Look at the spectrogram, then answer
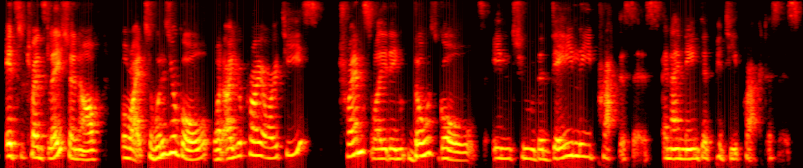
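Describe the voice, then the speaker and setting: This woman speaks with a German accent and lively intonation. Her pace is fairly slow. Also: medium pitch for a woman. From Germany. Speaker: professor and leadership coach. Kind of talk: podcast interview.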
